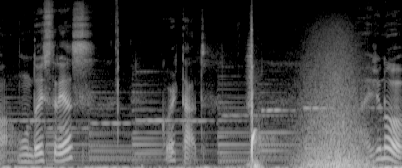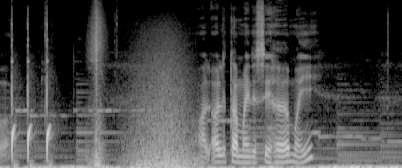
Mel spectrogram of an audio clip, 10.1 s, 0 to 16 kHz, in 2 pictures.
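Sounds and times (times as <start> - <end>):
background music: 0.0 - 10.0
cartoon pop sound effects: 3.1 - 3.4, 5.2 - 6.4
sharp snip: 5.2 - 6.4.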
